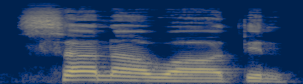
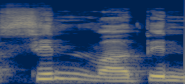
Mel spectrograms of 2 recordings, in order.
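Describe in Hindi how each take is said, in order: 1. पहला स्वर 'a' है, सहजता से बोला गया। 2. पहला स्वर 'i' है, रुककर।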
